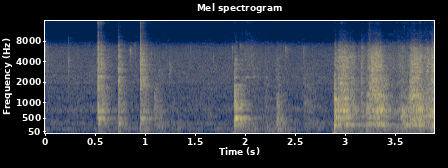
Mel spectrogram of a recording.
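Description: Whole cloves, bay leaf, black cardamom and cinnamon hitting hot oil in a pot for beef yakhni pulao, with a few sharp stirring scrapes followed by a loud, steady sizzle of frying spices.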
